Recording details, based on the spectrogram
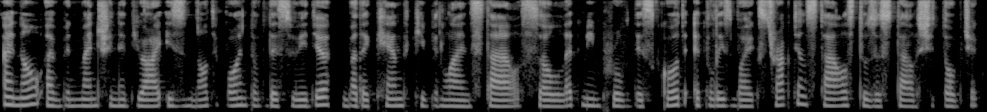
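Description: A woman whose first language is Ukrainian, calmly narrating a scripted coding tutorial step by step as host. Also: on the low side, moderate pace, few pauses, no room sound. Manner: calm, step-by-step explaining. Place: voice-over on screen recording.

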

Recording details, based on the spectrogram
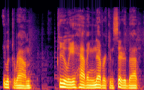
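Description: A man's voice: fairly low pitch, fairly even intonation, brisk, warm tone, faint music behind, close to an everyday voice. An actor playing a weary, irritable hospital patient who tells his story in a sullen, sardonic first-person horror narration. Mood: wary, dry.

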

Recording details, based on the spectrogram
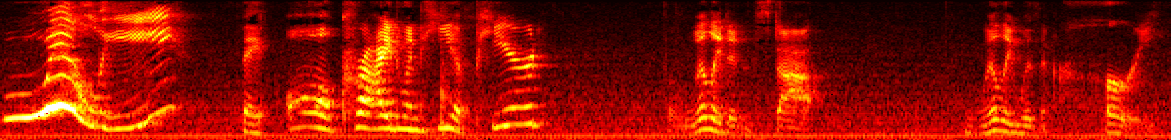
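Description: A woman in her thirties reading a picture book aloud to children in an expressive storytelling manner. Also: fairly high pitch, slow, pauses often. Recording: clearly noisy home webcam recording.

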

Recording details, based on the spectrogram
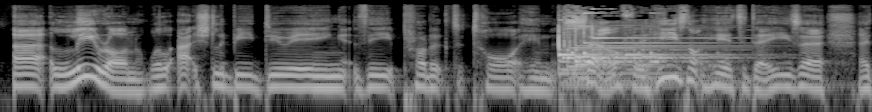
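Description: A man in his thirties with an English accent, hosting a casual livestream from a small home studio and cheerfully greeting viewers in the chat. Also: medium pitch. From England. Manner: upbeat, reading out chat names and greeting viewers. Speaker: livestream host. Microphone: studio microphone on arm, headphones.

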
